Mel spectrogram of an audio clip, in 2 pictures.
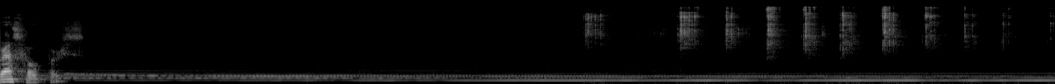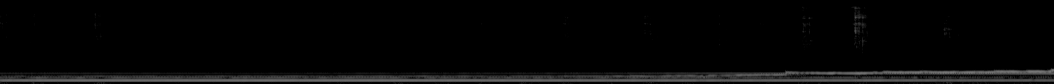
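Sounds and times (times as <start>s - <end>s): low drone hum: 0.0s - 21.0s
grasshopper chirps: 5.8s - 11.6s, 13.9s - 20.3s.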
